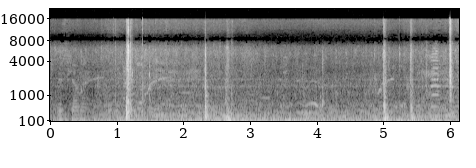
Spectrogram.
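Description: A car door being worked by hand: a handful of sharp clicks and knocks from the handle and latch, spread through the few seconds, over a low steady rumble.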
